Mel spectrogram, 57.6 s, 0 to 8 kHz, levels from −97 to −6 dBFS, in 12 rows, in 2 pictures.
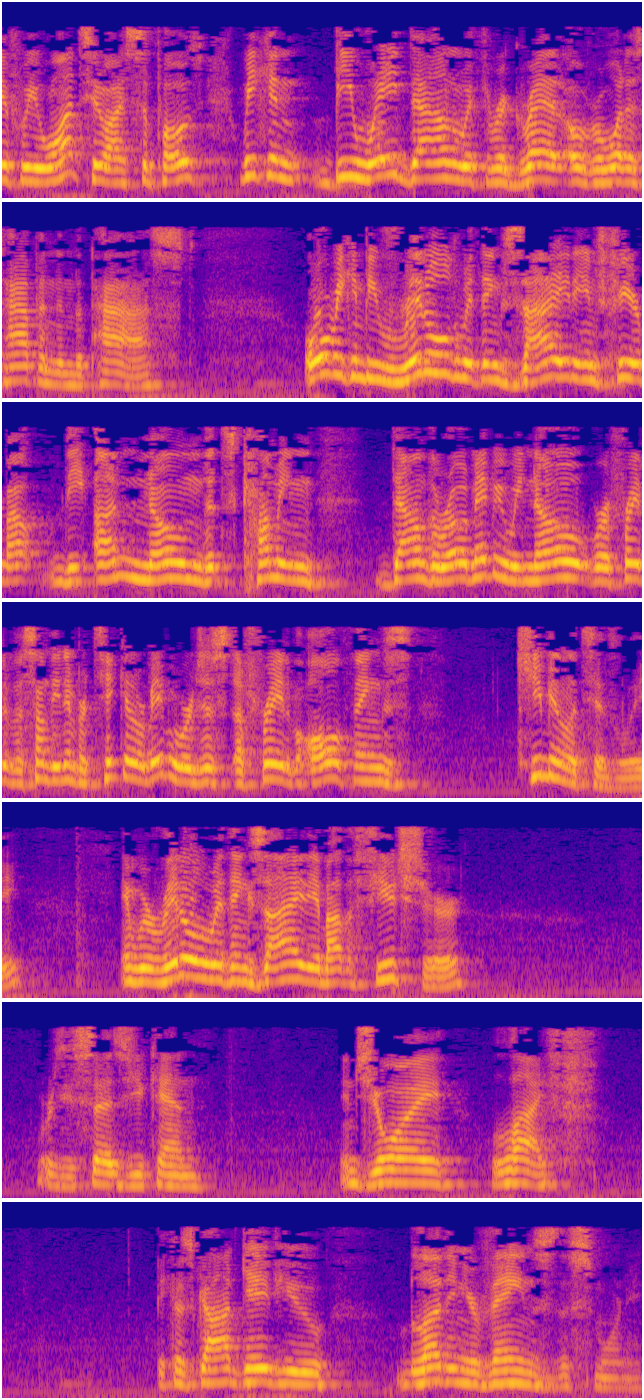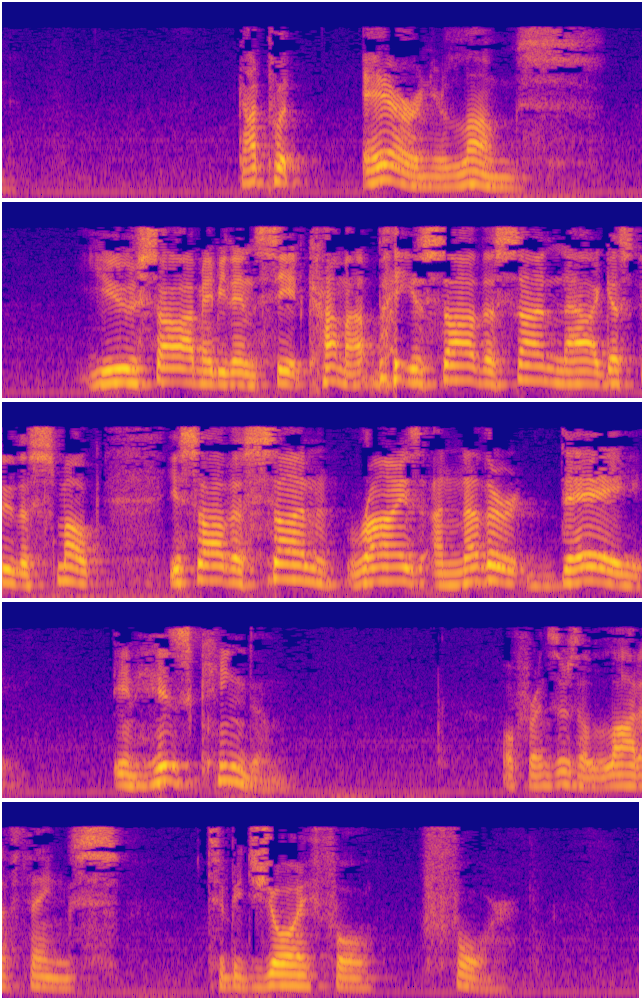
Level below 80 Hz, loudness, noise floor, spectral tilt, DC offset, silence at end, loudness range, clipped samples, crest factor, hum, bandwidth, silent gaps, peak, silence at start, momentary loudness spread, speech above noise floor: -58 dBFS; -22 LUFS; -55 dBFS; -9.5 dB/octave; under 0.1%; 1 s; 8 LU; under 0.1%; 20 dB; none; 5.8 kHz; none; -4 dBFS; 0 s; 14 LU; 33 dB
